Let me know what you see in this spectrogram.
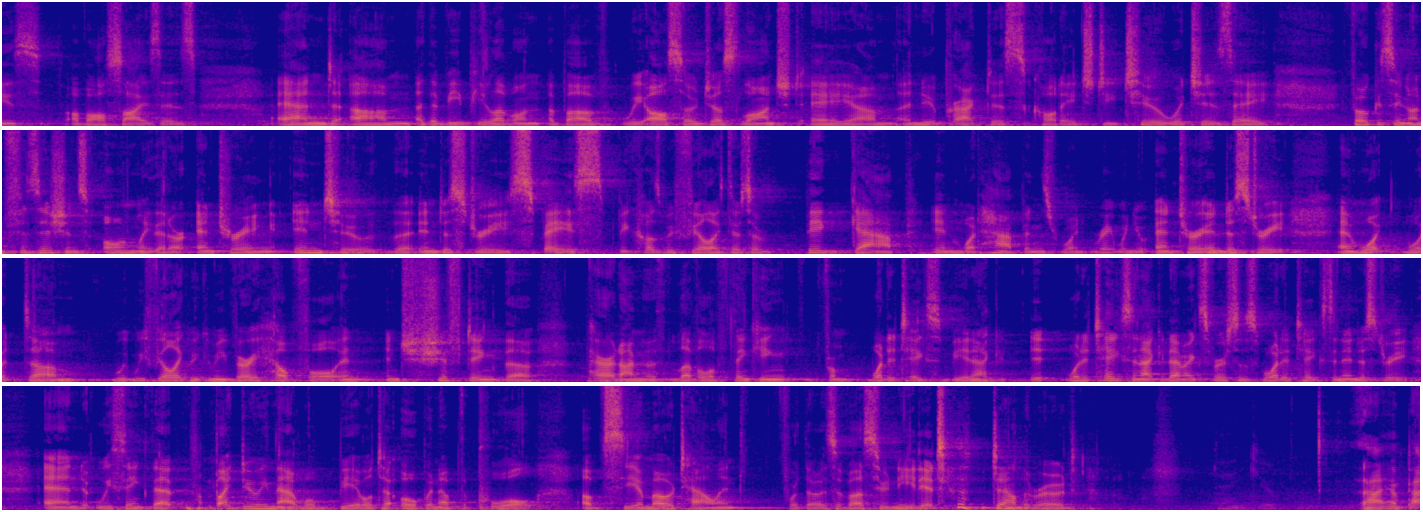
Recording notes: In this session recorded at CMO Summit 2022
